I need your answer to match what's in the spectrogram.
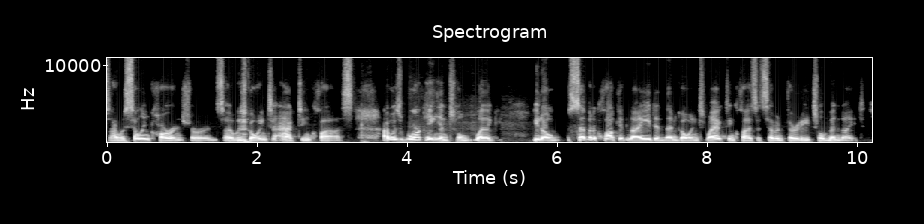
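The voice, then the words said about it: Thick Brooklyn New York accent. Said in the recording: “my New York accents ... I had a very thick Brooklyn accent ... I don't think you should lose your accent”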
